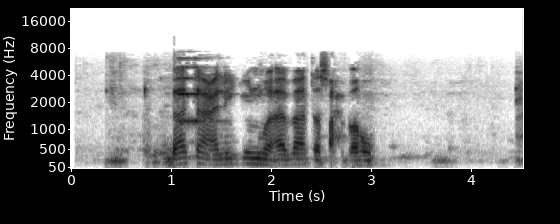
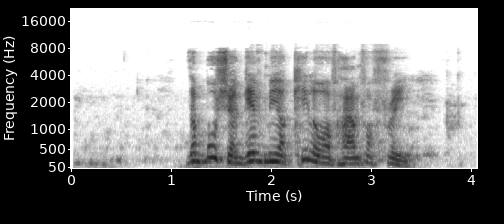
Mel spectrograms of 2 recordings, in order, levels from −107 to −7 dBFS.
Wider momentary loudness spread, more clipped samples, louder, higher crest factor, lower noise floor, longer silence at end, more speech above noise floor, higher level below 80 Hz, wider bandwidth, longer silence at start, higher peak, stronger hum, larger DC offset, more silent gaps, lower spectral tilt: first, 22 LU vs 8 LU; neither; first, -17 LUFS vs -27 LUFS; about the same, 20 dB vs 20 dB; second, -63 dBFS vs -69 dBFS; second, 0 s vs 0.6 s; about the same, 45 dB vs 42 dB; about the same, -64 dBFS vs -64 dBFS; about the same, 7.8 kHz vs 8.2 kHz; first, 0.35 s vs 0.2 s; first, 0 dBFS vs -10 dBFS; neither; neither; neither; second, -3 dB/octave vs -5 dB/octave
